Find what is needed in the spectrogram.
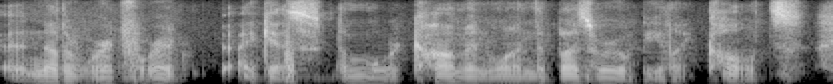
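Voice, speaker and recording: Soft-spoken and fairly low in pitch, a man talks with a dry, close sound and no echo. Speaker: caller, member of a religious sect. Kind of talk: personal testimony. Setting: call into a live stream. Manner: halting.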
